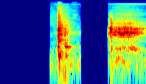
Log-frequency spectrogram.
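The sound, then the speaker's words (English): Pained gasping breaths, two of them: a short, sharp, airy gasp followed after a pause by a longer, steadier breath, both quiet with silence around them. “Sorry, it hurts to breathe sometimes.”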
